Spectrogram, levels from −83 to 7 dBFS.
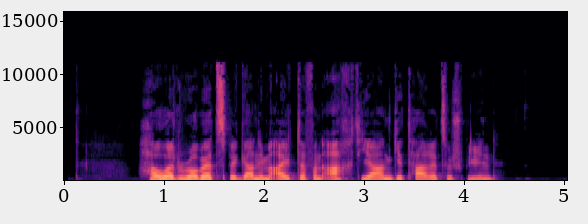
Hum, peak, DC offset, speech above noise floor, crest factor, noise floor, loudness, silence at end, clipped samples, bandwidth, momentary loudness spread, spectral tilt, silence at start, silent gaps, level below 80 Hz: none; -2 dBFS; under 0.1%; 51 dB; 18 dB; -69 dBFS; -19 LUFS; 0.75 s; under 0.1%; 11.5 kHz; 12 LU; -6.5 dB/octave; 0.8 s; none; -46 dBFS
